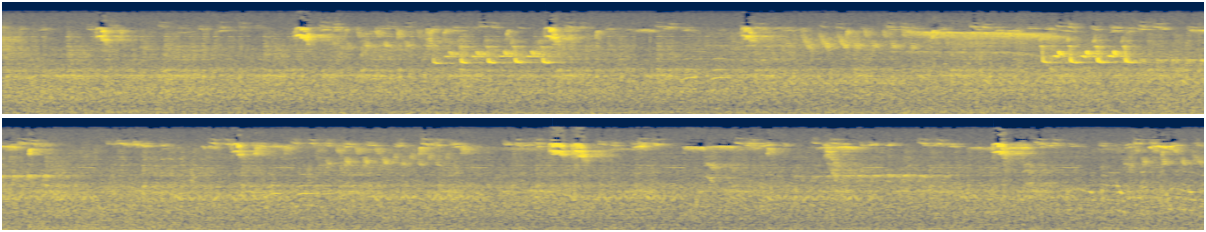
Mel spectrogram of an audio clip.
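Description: Songbirds singing and chirping: scattered short, high chirps throughout, and the same quick run of several notes sung twice, about six seconds apart, over a steady background hiss.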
